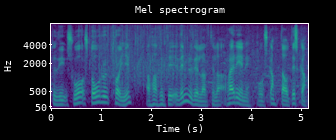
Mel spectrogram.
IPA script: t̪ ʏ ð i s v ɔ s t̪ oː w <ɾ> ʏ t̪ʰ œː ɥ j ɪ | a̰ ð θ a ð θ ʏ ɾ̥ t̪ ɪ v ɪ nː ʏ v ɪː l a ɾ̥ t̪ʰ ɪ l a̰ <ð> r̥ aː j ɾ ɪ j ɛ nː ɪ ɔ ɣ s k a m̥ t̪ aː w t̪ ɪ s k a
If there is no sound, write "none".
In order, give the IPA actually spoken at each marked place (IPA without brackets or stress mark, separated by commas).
ɾ, ð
